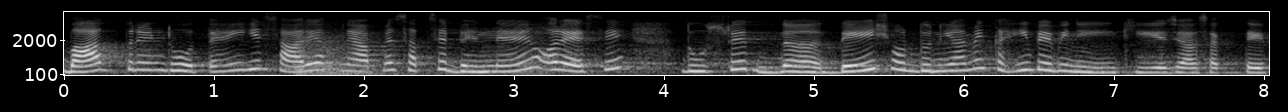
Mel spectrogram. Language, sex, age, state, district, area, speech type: Hindi, female, 18-30, Madhya Pradesh, Jabalpur, urban, spontaneous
